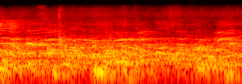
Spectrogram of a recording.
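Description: Many young children's voices chattering and calling out at once, overlapping in a large hall.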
